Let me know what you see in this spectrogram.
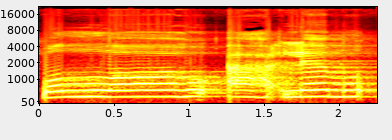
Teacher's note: عین کو حلق کے درمیانی حصے سے ادا کریں گے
